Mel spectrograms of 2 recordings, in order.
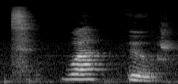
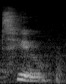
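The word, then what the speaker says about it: two: And this is silent. We say 2. I wonder if at one time in English it used to be pronounced twu, and if over time the w was dropped.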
